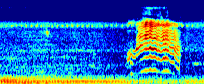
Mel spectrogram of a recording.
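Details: Domestic cat during mating gives a single loud, wavering, nasal yowl lasting about a second, pitch trembling up and down, over a steady low background hum.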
